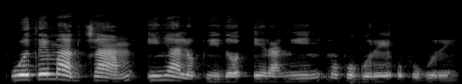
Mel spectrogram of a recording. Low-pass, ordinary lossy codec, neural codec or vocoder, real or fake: 14.4 kHz; none; vocoder, 48 kHz, 128 mel bands, Vocos; fake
